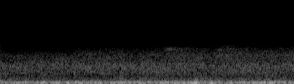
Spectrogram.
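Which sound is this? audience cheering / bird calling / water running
bird calling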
